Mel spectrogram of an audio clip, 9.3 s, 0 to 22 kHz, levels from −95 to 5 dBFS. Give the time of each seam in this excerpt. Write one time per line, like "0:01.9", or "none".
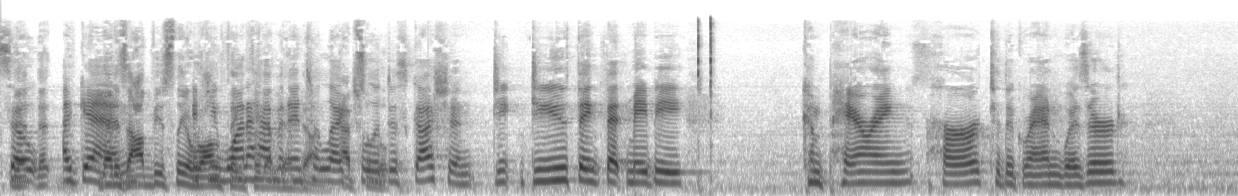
none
